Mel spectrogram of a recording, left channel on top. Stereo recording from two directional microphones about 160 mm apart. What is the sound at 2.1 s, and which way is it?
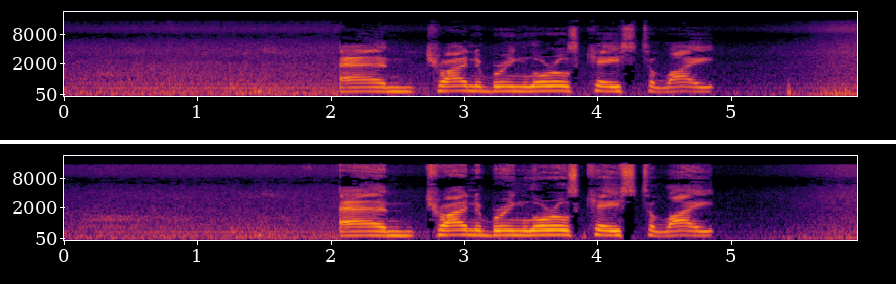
Speech, 30° right (ahead or behind).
